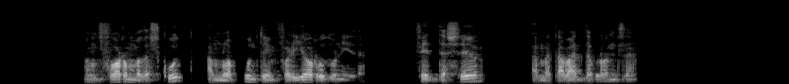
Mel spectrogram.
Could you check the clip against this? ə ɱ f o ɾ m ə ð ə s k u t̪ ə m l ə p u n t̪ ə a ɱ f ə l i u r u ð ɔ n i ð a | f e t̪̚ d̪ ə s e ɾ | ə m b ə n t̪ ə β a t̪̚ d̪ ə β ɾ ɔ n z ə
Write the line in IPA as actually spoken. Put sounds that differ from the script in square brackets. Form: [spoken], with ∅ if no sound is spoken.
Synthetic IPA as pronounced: ə ɱ f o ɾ m ə ð ə s k u t̪ ə m l ə p u n t̪ ə [i] ɱ f ə [ɾ] i [o] r u ð [u] n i ð [ə] | f e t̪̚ d̪ ə s e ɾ | ə m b ə [∅] t̪ ə β a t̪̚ d̪ ə β ɾ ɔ n z ə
